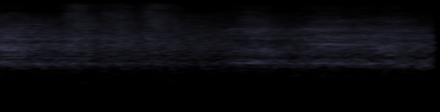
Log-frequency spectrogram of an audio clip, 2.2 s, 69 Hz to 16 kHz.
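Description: A dedicated section of fans at a South American Women's Championship basketball game between Paraguay and Colombia cheers for a 6'6" Colombian player, a steady roar of crowd noise at a distance that swells slightly without a break.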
